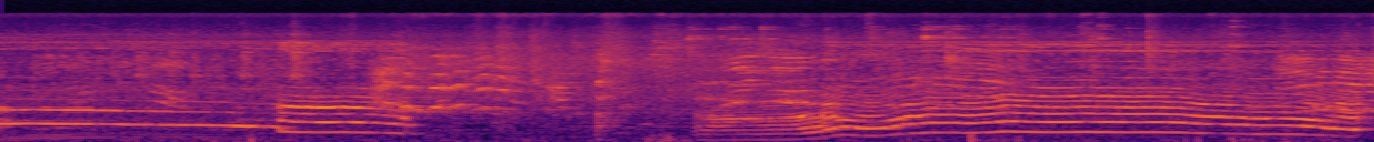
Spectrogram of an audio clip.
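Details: Belgian Malinois dog howling in long, drawn-out tones, a steady high howl dropping in pitch, a brief break, then a rising, wavering howl held for several seconds, loud and close.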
